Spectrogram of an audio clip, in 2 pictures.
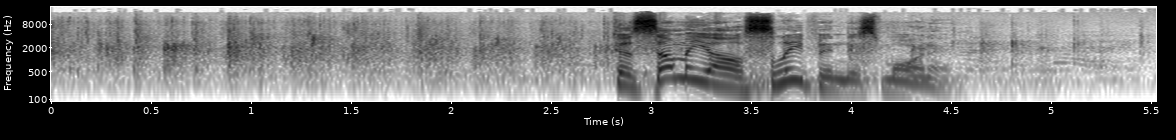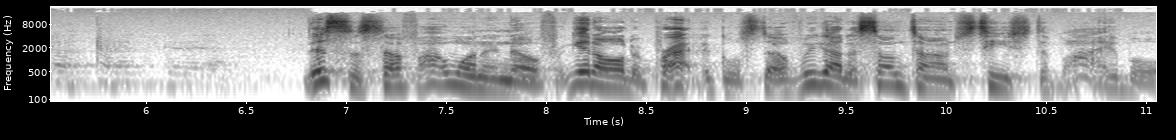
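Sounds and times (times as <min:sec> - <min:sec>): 
audience at a Bible sermon applauding: 0:00.0 - 0:05.6
speech: 0:02.8 - 0:04.6, 0:07.0 - 0:11.0.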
